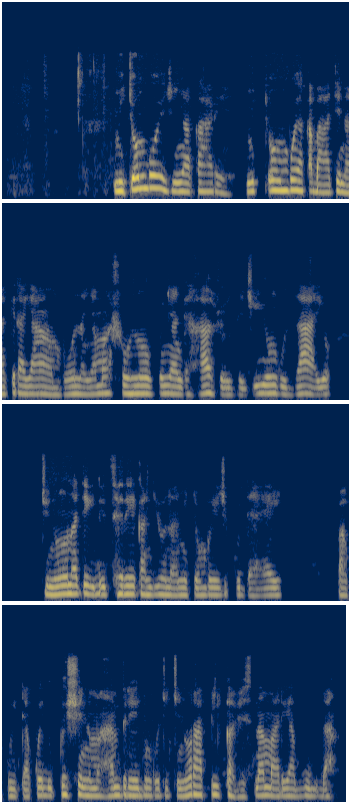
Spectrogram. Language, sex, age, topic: Ndau, female, 25-35, health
